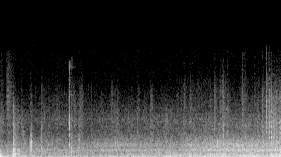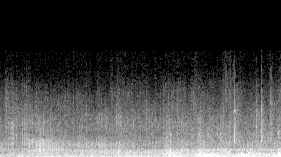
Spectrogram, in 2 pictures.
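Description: A tram rumbles along its rails, growing louder as it approaches.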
